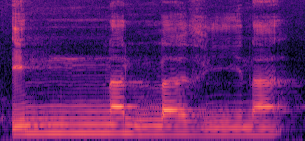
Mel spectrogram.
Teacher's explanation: nun bertasydid ghunah dibaca dengung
